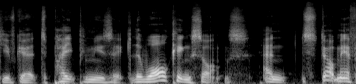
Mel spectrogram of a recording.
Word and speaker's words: waulking: We have what's called a walking song, and it's not just like walking along the road, it's spelt walking.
